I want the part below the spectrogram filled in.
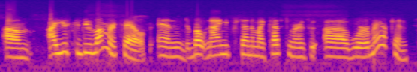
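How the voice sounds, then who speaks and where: A woman's voice: mid-range voice, a little fast, bright, forceful tone, no echo, muffled recording. A woman chatting as a guest on a talk show, friendly and full of ums. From Canada. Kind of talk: casual chat.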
